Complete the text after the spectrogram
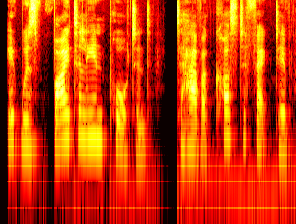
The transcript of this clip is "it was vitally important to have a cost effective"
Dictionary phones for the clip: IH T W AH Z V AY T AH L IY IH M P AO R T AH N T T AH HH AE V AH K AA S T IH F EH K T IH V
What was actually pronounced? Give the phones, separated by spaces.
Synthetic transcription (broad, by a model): IH T W AH Z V AY T L IY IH M P AO R T N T T AH V AH K AA S T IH F EH K T IH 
